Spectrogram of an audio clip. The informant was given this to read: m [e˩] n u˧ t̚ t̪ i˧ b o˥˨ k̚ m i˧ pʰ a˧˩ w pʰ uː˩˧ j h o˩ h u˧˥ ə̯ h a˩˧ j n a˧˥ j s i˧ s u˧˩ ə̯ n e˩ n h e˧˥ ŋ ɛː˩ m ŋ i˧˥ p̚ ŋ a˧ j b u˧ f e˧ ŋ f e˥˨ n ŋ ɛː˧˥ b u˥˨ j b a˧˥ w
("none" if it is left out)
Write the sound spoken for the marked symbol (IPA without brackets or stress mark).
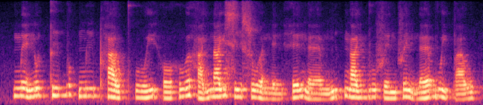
e˧˩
